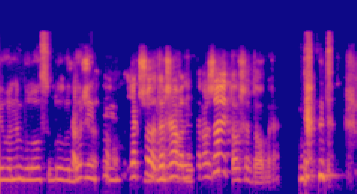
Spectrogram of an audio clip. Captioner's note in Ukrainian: Сміх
